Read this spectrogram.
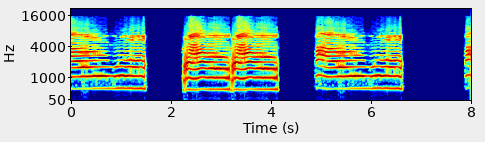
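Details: Long, sustained meows from domestic cats, two running back to back, then a pause and another extended call that wavers slightly in loudness; clear tonal cries with many overtones and silence between.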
